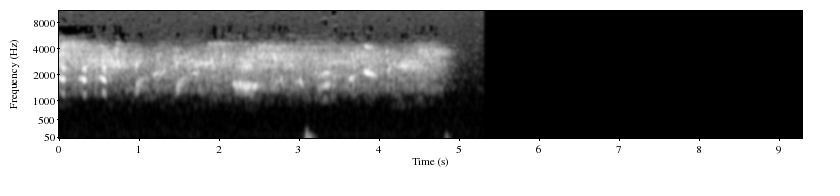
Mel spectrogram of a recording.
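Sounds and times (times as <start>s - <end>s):
Eurasian bullfinch whistled call notes: 0.0s - 4.9s.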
